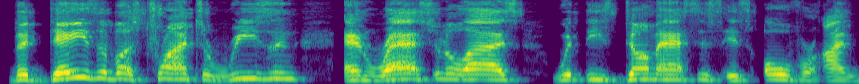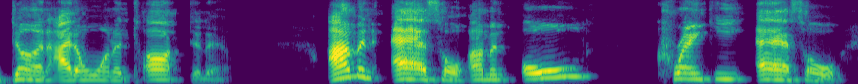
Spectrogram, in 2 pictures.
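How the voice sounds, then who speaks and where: A man in his fifties hosting a live stream, ranting with profanity and often breaking into shouts. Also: sits high, gravelly, far from the mic. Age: 50s. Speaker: host.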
